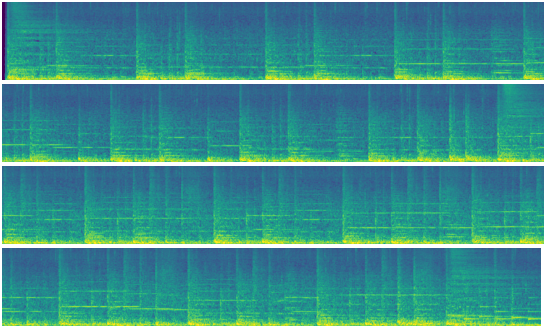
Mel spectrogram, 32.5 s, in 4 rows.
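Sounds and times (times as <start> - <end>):
map background music: 0.0 - 32.4
rain: 0.0 - 32.4.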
